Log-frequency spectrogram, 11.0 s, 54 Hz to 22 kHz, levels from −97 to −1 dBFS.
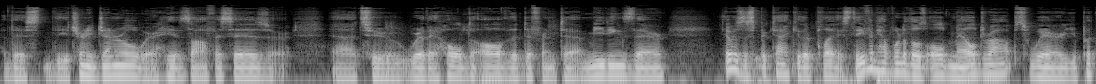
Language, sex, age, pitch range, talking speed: English, male, 30-49, 85-100 Hz, 210 wpm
